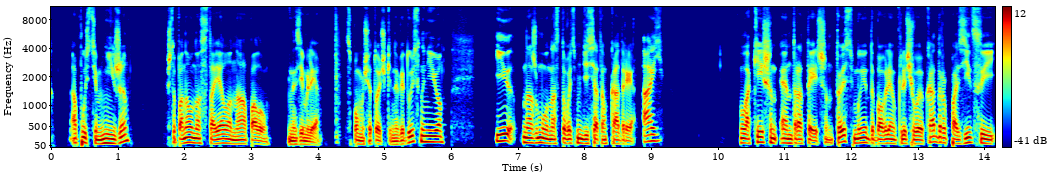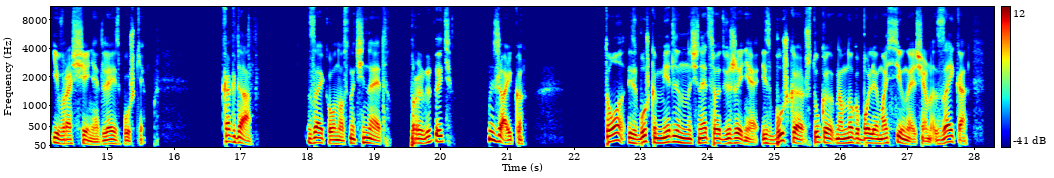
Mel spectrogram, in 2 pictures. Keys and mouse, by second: 0.1-0.6 middle drag, 1.3 g, 3.1-3.6 middle drag, 4.4 KP_Decimal, 17.2 KP_0, 19.3-26.0 drag.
